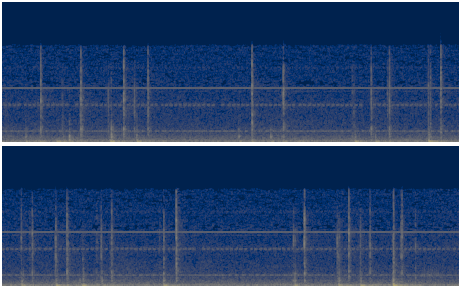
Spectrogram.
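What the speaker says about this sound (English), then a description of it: "if you type that into your calculator" Calculator buttons are pressed in an irregular series of light, close plastic taps for several seconds, entering numbers for a chemistry mole calculation, with no talking.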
